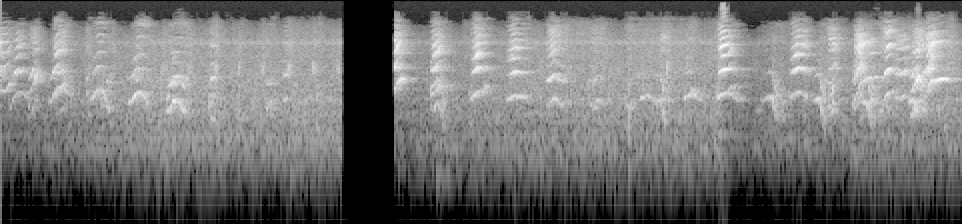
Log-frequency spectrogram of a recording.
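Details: Nineteen-day-old puppies in a village giving busy, overlapping high whimpers and yips, pitch curving up and down, broken by a short silent gap near the start.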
